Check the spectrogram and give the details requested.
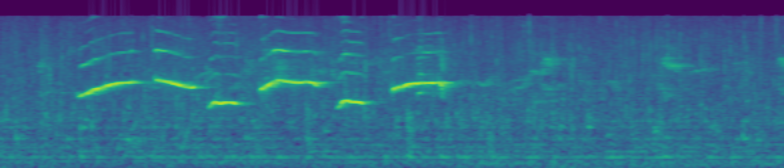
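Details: Oriental magpie-robin song, loud and shrill, with trickling rain behind: six quick whistled notes alternate between long arching slurs and short lower chirps. Only water sound follows.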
